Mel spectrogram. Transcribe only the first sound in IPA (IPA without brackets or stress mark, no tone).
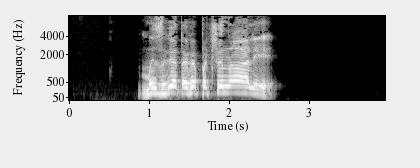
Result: m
